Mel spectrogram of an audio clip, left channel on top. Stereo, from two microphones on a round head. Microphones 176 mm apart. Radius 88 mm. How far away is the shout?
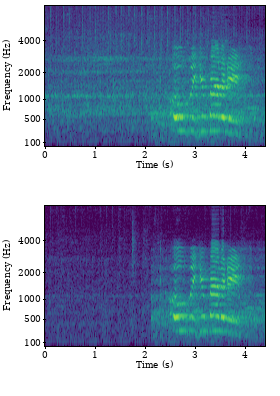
About 1.2 m.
